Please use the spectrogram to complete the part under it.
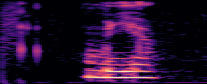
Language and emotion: Russian, neutral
